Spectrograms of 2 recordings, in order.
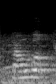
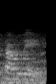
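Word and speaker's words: tawek: Dalam persembahan tawid ini turut juga disatukan tawak ya bukan tawik. Ha ejaan dia t a w e k. Kita yang bukan bangsa kayan sebut tawid sebenarnya tawak.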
